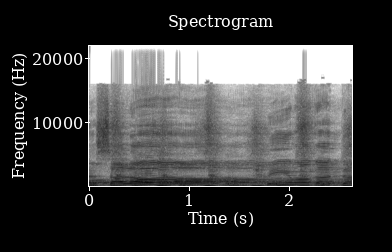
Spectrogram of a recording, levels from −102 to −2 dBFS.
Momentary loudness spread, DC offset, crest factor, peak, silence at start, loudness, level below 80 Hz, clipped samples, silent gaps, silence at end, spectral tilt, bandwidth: 8 LU; under 0.1%; 12 dB; 0 dBFS; 0 s; -11 LUFS; -48 dBFS; 0.4%; none; 0 s; -4 dB/octave; 17.5 kHz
